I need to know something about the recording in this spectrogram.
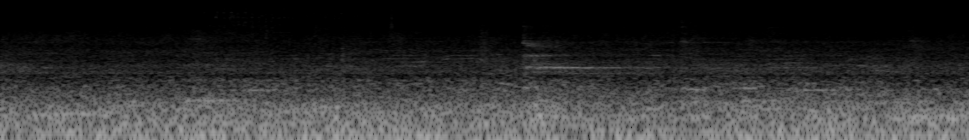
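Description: Distant city traffic hums steadily.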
